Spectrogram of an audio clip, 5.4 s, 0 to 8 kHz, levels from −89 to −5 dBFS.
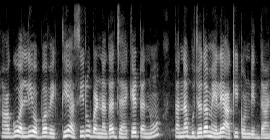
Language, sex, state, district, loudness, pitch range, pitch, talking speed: Kannada, female, Karnataka, Bangalore, -15 LUFS, 200-240 Hz, 225 Hz, 135 wpm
